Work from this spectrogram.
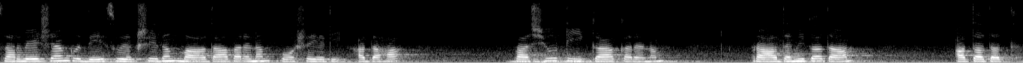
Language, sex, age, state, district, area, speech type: Sanskrit, female, 18-30, Kerala, Malappuram, urban, spontaneous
